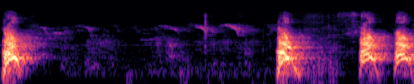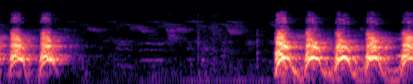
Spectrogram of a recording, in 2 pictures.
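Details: A German Shepherd gives a few soft whines, then barks loudly in quick bursts of deep, harsh barks, likely trying to scare a person across from it.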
